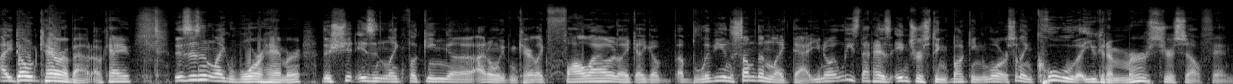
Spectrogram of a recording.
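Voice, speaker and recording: Mumbling at a fairly quick pace, a man speaks at a medium pitch with lively intonation. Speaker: YouTube commentator. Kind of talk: opinion rant. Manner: halting.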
